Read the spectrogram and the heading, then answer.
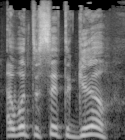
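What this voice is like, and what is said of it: Vague European accent. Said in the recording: “With his, like, constant vague European accent.”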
